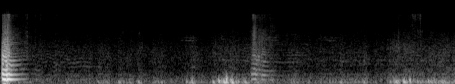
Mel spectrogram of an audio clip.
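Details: Dark honey bees (Apis mellifera mellifera) give a low, wavering wing-buzz hum, broken by a few sharp knocks and clicks.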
